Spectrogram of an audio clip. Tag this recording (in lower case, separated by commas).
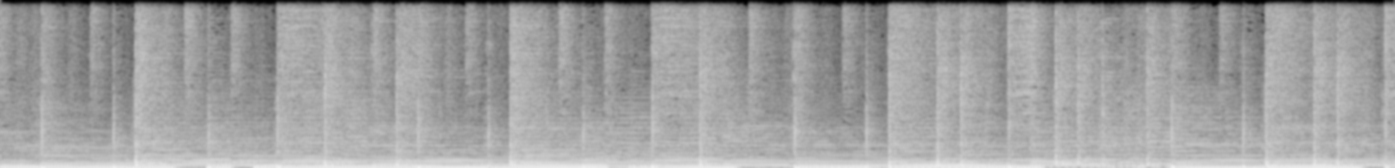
music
